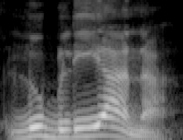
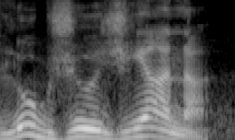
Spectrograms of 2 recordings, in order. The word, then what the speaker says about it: Ljubljana: Slovenia, their capital was Ljubljana. When I read it, it was Ljubljana. And I was wondering where did the J go? So in some countries, the J is pronounced as I.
